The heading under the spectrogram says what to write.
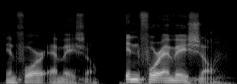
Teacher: The main stress, the primary one, is on MA. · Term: primary stress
